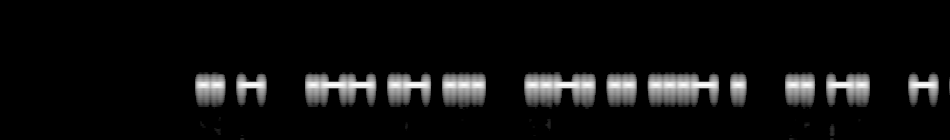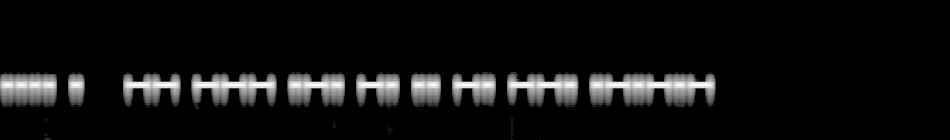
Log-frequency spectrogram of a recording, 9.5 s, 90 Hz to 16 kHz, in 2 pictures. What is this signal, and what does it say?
Morse code, heard as a keyed tone, about 34 wpm, 700 Hz. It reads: IT WAS FIVE IN THE MORNING.
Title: Sentences from Top 1000 Words - Review Part 2 - 35wpm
